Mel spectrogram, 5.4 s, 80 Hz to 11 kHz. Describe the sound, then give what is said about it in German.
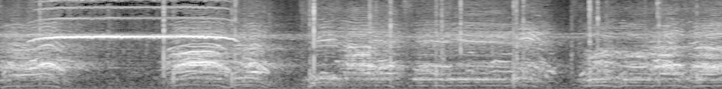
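About 300 women chant together at a protest against violence against women in Kadıköy, Istanbul: loud, high, rhythmic shouted phrases repeated in unison with short pauses between them. “Gemeinsam mit etwa 300 anderen Frauen, die sich im Istanbuler Stadtteil Kadıköy versammelt haben, um gegen Gewalt gegen Frauen zu demonstrieren. Sie rufen gemeinsam: Wir werden Femizide stoppen.”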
